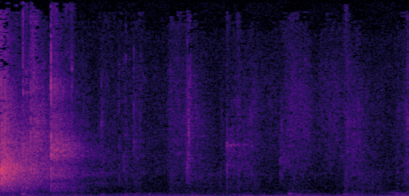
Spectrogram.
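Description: High heels click across a wooden stage.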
